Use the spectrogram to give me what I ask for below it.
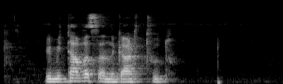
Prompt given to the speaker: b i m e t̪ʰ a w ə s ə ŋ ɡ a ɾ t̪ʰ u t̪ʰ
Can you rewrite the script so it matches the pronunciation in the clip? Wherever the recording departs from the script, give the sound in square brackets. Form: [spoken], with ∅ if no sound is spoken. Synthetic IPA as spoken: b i m [i] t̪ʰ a [v] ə s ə [n] ɡ a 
